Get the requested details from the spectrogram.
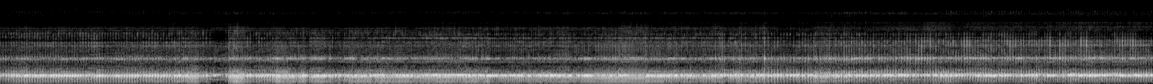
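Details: One very long, loud, sustained low-pitched belch lasting over ten seconds, from a burp compilation; burping.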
